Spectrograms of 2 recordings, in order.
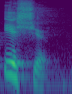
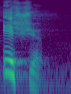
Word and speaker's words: ishshah: This word woman out of the Hebrew is the word Isha. Praise God. Sound like I-S-S-U-E, but it's actually I-S-S-H-A or something to that effect. Yeah, I-S-H-S-H-A-H. It's a Hebrew word. I-S-H-S-H-A-H. Praise God is the word. It's pronounced Isha.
